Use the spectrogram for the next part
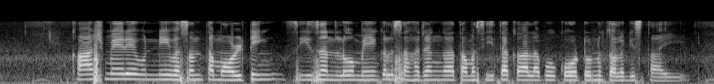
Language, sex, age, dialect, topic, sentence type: Telugu, female, 31-35, Central/Coastal, agriculture, statement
